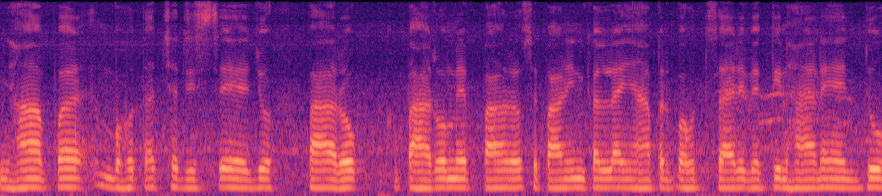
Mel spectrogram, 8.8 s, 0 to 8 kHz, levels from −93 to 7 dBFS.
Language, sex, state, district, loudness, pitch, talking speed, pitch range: Hindi, male, Bihar, West Champaran, -17 LUFS, 135 Hz, 155 wpm, 130-135 Hz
